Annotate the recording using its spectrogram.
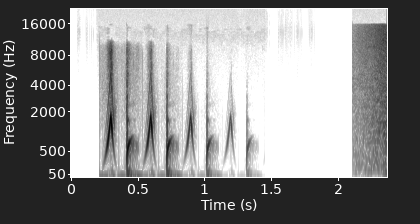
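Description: A channel-logo sting made of cartoon 'bloop' pop sound effects: about eight quick upward-sliding pops in a rapid run, alternating higher and lower in pitch and getting fainter towards the end.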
